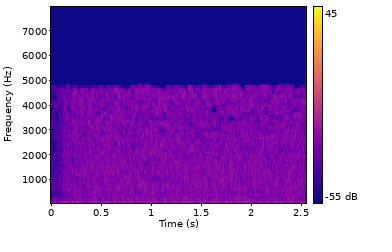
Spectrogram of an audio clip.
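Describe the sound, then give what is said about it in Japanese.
Steady rain drips from the eaves onto stones in a dense, continuous patter, an even hissing wash that holds the same moderate loudness throughout with no voices. “雨だれ石に落ちる雨音がピシャピシャと再び聞こえ出す。”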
